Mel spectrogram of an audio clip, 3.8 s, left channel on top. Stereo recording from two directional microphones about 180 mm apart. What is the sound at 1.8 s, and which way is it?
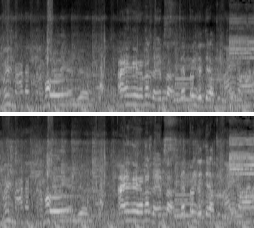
Speech, 55° left (ahead or behind).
